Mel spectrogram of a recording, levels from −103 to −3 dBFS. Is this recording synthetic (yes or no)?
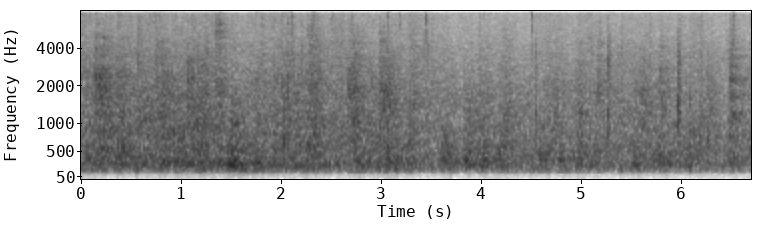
no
